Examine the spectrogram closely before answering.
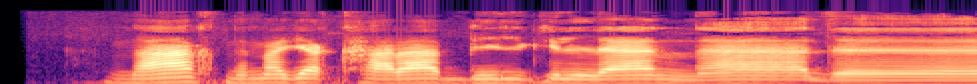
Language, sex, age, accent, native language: Uzbek, male, under 19, Qashqadaryo, Uzbek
